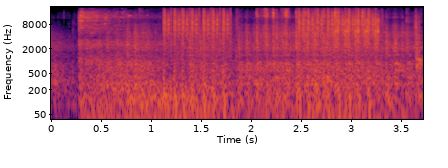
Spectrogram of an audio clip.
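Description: Rapid Counter-Strike gunshots in a pro esports match on the map Ancient, fast repeated bursts of automatic fire following a short quiet start, loud and close with no talking.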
